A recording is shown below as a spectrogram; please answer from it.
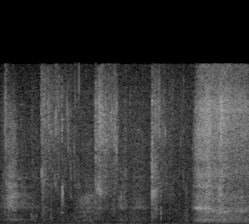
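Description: Quiet footsteps of a person walking on a dirt track covered in fallen leaves.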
